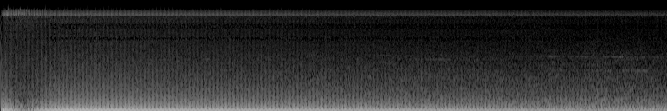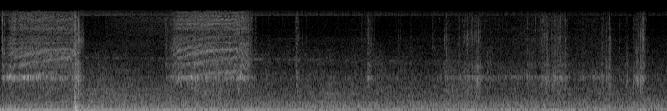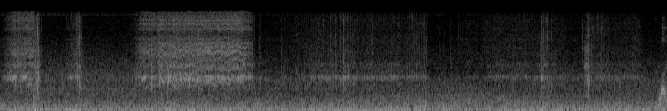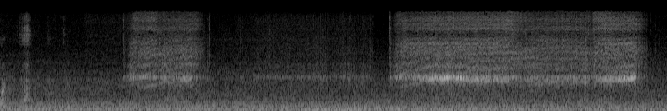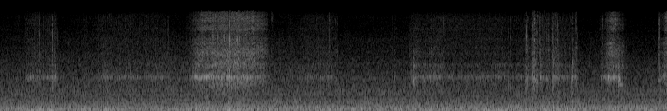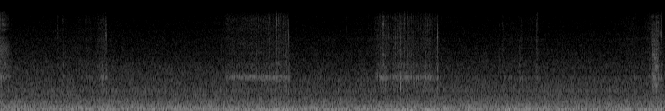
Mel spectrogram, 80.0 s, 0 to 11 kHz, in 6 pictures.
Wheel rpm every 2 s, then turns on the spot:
0, 0, 0, 0, 0, 0, 30, 50, 90, 10, 0, 20, 20, 30, 30, 80, 20, 10, 20, 20, 0, 70, 20, 20, 110, 110, 40, 10, 40, 30, 20, 20, 10, 10, 10, 0, 0, 20, 10, 0.
18-20 22-26 32-34 36-40 44-46 52-56 58-64 74-76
